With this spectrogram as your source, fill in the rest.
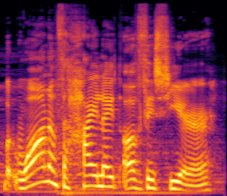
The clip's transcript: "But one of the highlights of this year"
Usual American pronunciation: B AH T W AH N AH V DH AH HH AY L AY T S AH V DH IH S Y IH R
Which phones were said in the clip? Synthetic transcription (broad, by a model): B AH T W AH N AH V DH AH HH AY L AY T AH V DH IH S Y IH R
